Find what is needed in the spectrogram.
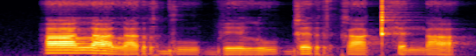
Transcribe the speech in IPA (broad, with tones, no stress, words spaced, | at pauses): a˦ la˦˨la˦rɡuː˨ beː˨lu˦ɡɛ˦r ka˦kʰɛ˦ŋa˨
